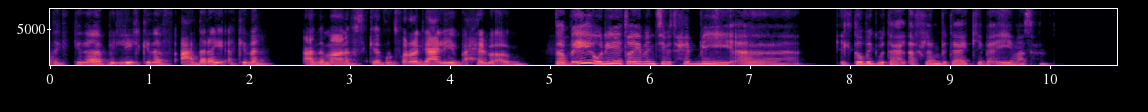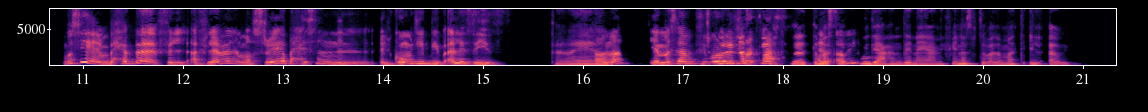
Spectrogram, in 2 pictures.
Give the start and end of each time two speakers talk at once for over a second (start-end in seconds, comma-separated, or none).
17.2-18.9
